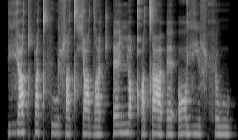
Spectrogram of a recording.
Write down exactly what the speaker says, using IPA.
vʲ œ tˤ p ɛ t f u ɬ ʉ tˤ ç ɑ dˤ ɑ t͡ʃʼ ɛ ɲ u qʼ u tˤ ɾ ɜ ʔ ɛ ʔ ɔ vʲ ʉ ɬ ħ u

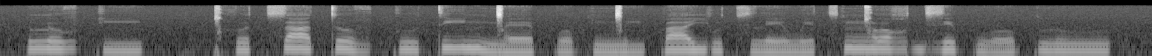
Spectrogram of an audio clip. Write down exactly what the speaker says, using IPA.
l ʊ˦ v k i˧ | ǀʰ ʊ˧ t͡s a˦ t ʊ˦˨ v k u˧ t i˦ ŋ͡ǀ ɛ˨ p o˨ p ŋ͡ǀ i˨ p a˦ j u˧ t͡s l e˨ w ɪ˧ t͡s ŋ͡ǀ o˦ ʁ d͡z ɪ˦˨ p w o˨˦ p l u˦

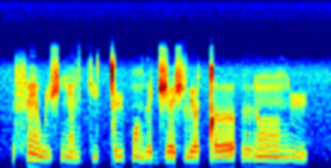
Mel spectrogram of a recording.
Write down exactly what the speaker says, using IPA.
f ɛ̃ w y ʃ ŋ ɛ̃ z kʲ ʉ ǀ ʉ p ɔ̃ ɡ œ d͡ʒ œ ʃ lʲ ɔ ǃ ɤ | r õː ŋ ʉ

